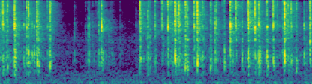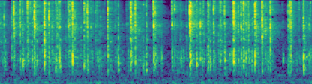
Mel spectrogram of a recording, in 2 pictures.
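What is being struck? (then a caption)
Plastic computer keyboard keys. Long orange nails and fingertips type rapidly on an Asus desktop keyboard with black plastic keycaps and a silver frame. A dense stream of sharp, bright plastic clicks and clacks breaks only briefly near the two-second mark. Each tap dies away almost instantly over a soft low rumble.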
